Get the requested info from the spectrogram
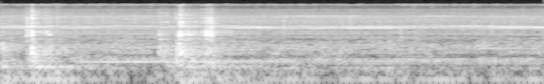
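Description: Steel slotted spoon clinking against an iron kadai, three short metallic taps, as a deep-fried potato chop is lifted out of the hot oil. Under the taps, the oil sizzles faintly and steadily.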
